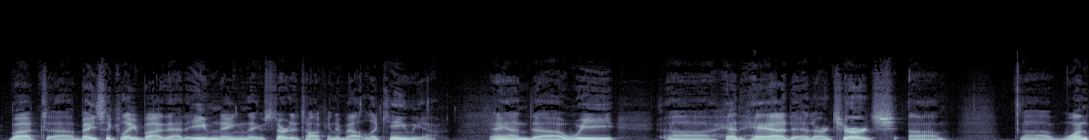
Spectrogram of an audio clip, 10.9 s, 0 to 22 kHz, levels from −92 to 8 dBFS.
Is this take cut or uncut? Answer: uncut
